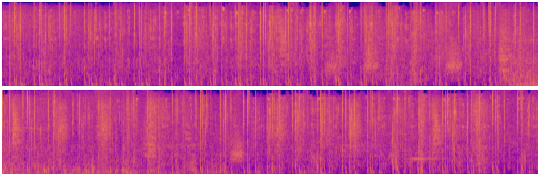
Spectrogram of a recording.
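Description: Grass rustles as a horse gallops through it.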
